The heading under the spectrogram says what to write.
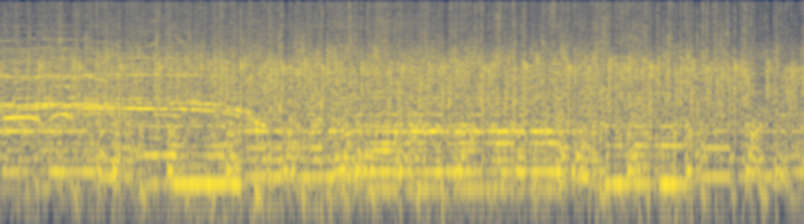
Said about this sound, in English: So let's give an extra happy birthday round of applause,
